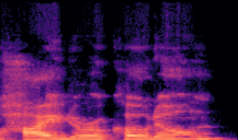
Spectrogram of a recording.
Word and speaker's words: hydrocodone: I don't know how to pronounce these pills. 2 hydrocodone Yep.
